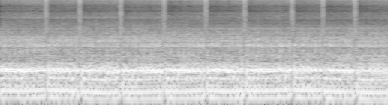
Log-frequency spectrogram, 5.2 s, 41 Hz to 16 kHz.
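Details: 1981 Johnson 200 hp V6 two-stroke outboard idling evenly with a constant airy hiss and a sharp tick about twice a second; hissing noise at idle, source unknown.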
